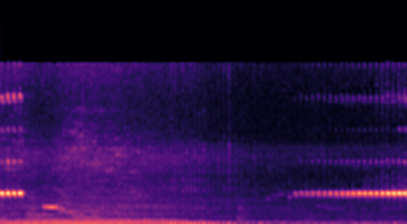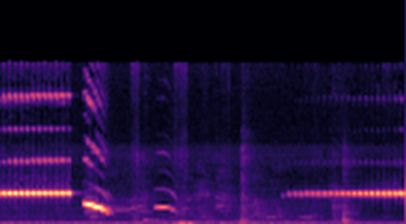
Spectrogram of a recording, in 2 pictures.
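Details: Sirtu song: long, even, fast trills on one high pitch, broken by a steep downward sweep. Rustling background noise fills the opening seconds.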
